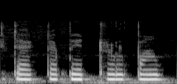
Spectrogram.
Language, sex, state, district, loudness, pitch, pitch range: Bengali, female, Tripura, West Tripura, -13 LUFS, 235 Hz, 230-235 Hz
